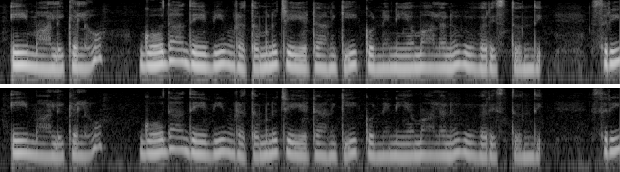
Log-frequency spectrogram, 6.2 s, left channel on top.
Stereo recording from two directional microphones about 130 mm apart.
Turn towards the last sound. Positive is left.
turn(degrees=35)  # may be behind; listen again after turning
